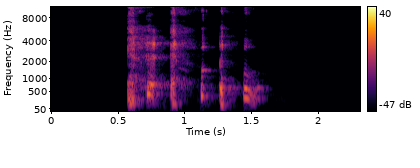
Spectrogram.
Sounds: Cough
